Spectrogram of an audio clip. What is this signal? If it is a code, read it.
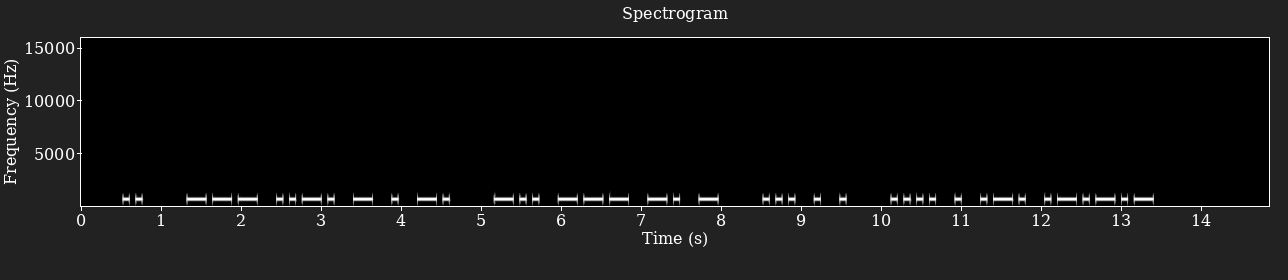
Morse code, heard as a keyed tone, about 15 wpm, 700 Hz. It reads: I OFTEN DONT SEE HER.
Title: Sentences from Top 1000 Words - Review Part 1 - 15wpm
